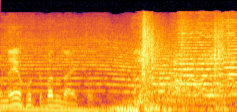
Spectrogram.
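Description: Film trailer soundtrack: a man's deep voice finishes a dramatic line over a low rumble, then a loud cinematic boom about one and a half seconds in, followed by ringing tones.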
